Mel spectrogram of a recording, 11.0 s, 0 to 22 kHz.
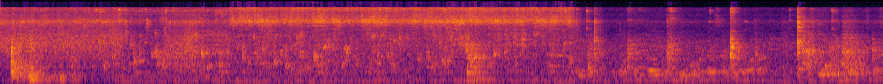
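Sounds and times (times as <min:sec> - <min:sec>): paneer sizzling in hot oil: 0:00.0 - 0:07.2.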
